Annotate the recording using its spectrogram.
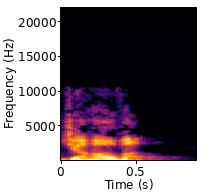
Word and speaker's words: Jehovah: that when pointed up with European vowels is pronounced Jehovah.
